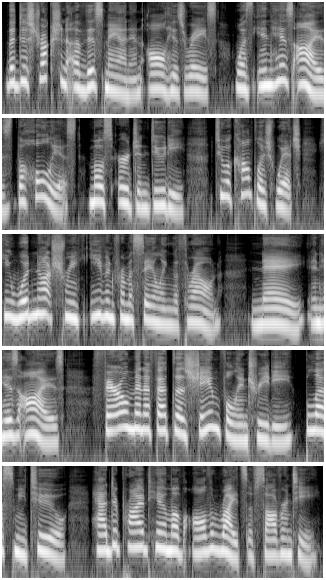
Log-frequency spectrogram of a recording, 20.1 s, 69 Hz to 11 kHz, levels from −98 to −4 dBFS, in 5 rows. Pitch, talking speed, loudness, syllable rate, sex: 230 Hz, 145 wpm, -18 LUFS, 4.2 syllables/s, female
